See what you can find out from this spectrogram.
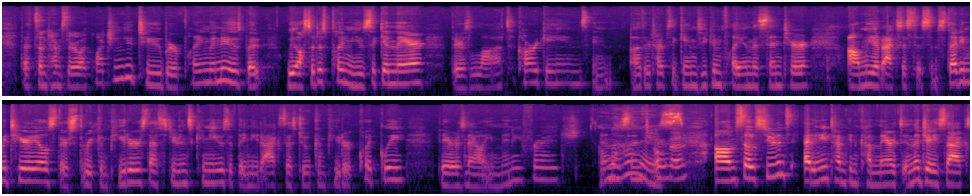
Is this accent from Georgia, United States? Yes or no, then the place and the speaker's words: yes; Savannah, Georgia, United States; now in Augusta, United States; I grew up in Savannah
